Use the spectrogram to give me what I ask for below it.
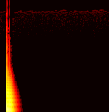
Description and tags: Neutral Click Resonant Static Tube Sound
UI sound effect. On an ongoing basis more will be added here
And I'll batch upload here every so often.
